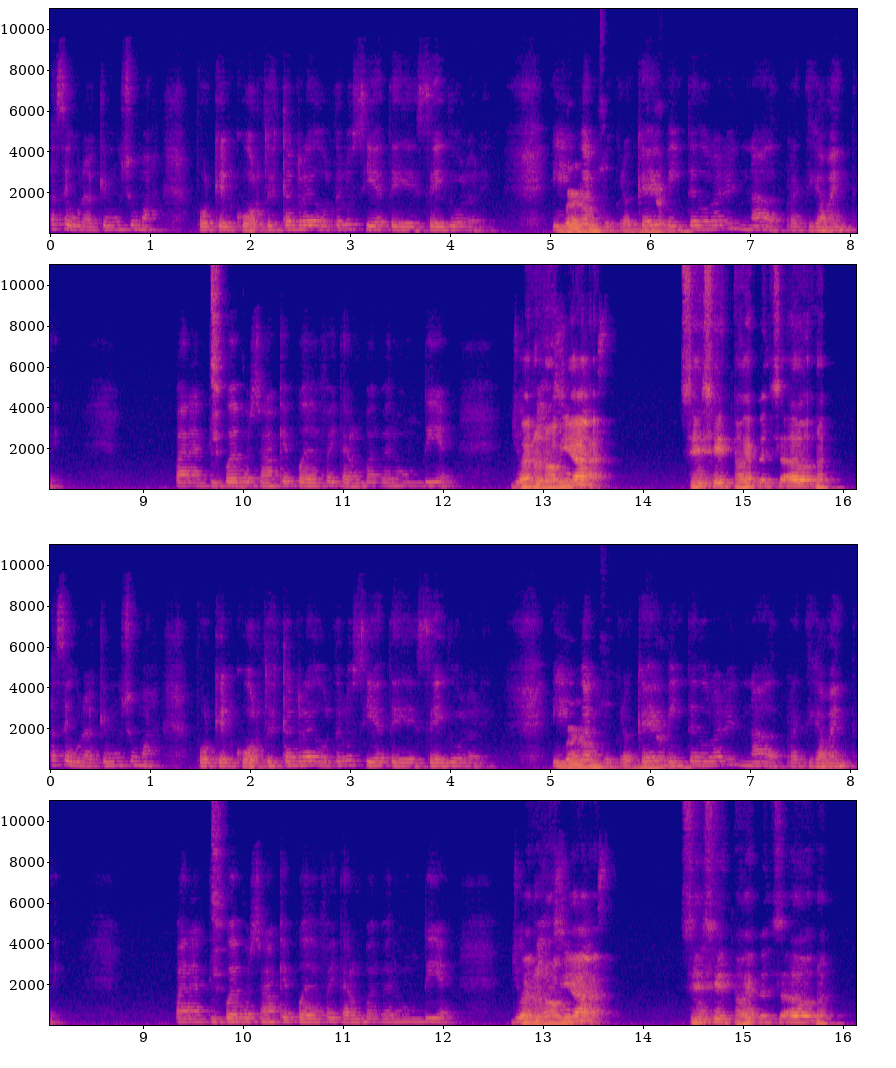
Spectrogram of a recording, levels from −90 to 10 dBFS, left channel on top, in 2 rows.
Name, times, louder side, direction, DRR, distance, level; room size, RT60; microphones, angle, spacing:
voice 1, 0.0-4.4 4.6-8.2 8.6-8.7 9.3-13.5 14.5-14.8, equal, 5° left, 0.6 m, -36 dB
voice 2, 5.1-5.5 5.8-6.1 12.7-13.6 14.4-15.8, left 3 dB, 75° left, 0.5 m, -26 dB
4.9 x 2.7 x 2.3 m
head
